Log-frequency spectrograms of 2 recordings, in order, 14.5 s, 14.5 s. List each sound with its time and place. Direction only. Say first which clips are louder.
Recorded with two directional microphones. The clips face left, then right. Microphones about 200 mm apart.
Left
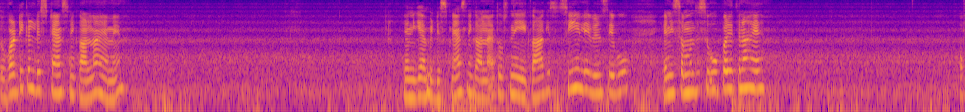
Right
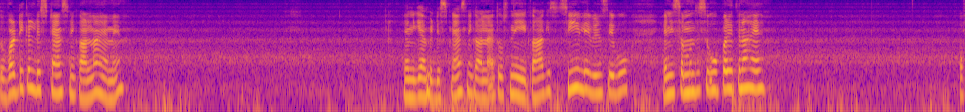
0.0 s a woman's voice: right 4 dB; 45° right (ahead or behind)
6.1 s a woman's voice: right 4 dB; 45° right (ahead or behind)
